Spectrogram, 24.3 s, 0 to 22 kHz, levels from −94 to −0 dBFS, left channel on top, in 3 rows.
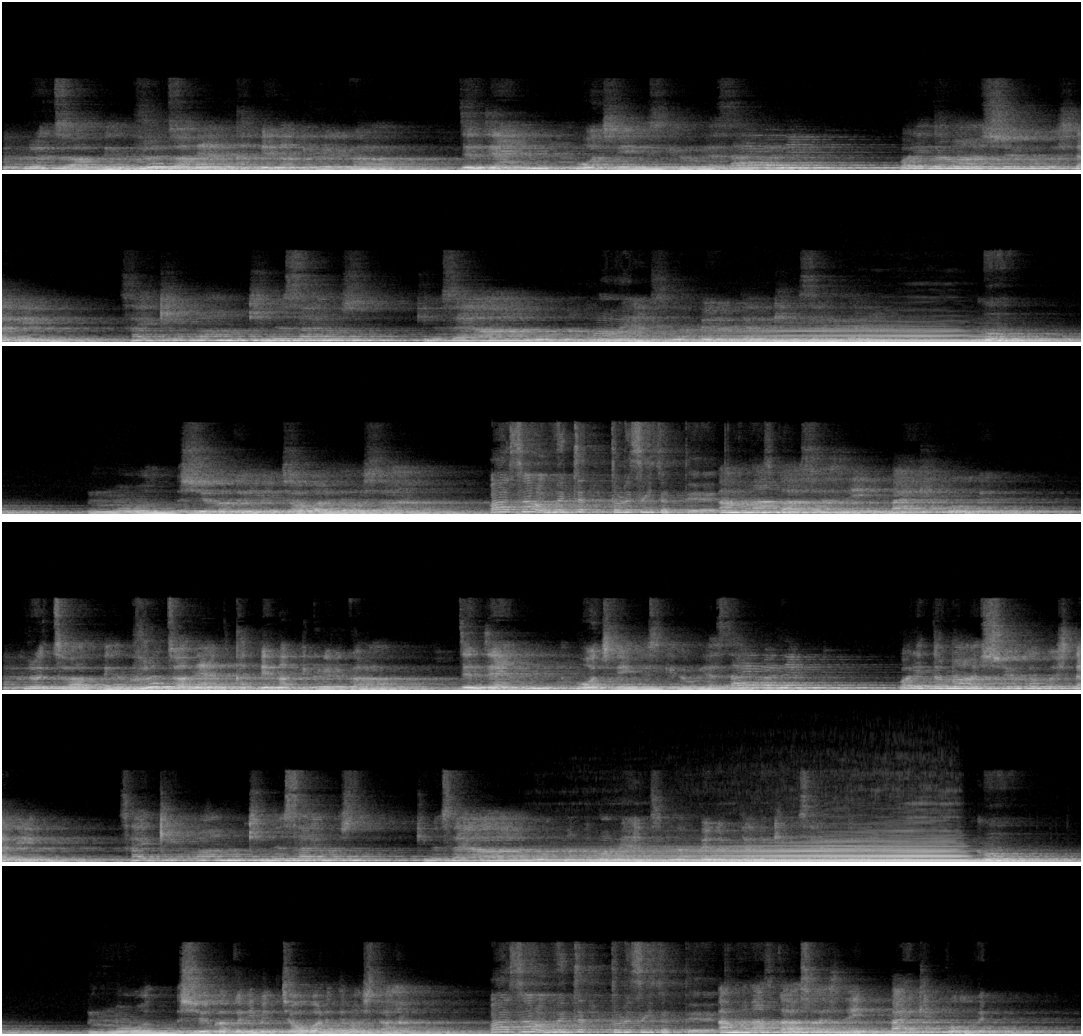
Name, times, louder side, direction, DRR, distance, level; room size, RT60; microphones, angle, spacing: voice 1, 0.1-2.9 3.4-3.9 4.3-6.0 6.7-8.4 9.0-10.7 11.2-14.7 15.3-15.6 16.8-19.3 21.6-23.6, equal, 40° right, 1 dB, 1.7 m, -24 dB
Bowed string instrument, 11.9-16.6, right 7 dB, 85° right, 0.3 m, -24 dB
voice 2, 12.5-12.9 15.4-15.8 19.8-21.9, equal, 10° left, 4 dB, 0.5 m, -26 dB
22.5 x 8.7 x 5.0 m, 2.8 s
head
